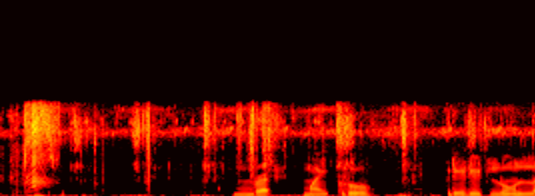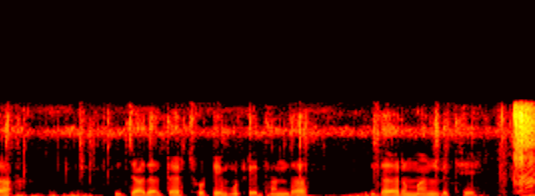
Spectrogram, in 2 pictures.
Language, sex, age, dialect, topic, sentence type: Chhattisgarhi, male, 25-30, Northern/Bhandar, banking, statement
